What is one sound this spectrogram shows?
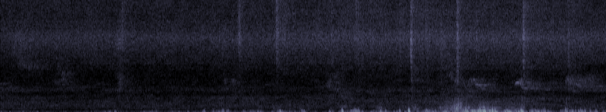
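A horse trots on grass with dull, rhythmic hoof thuds close by.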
